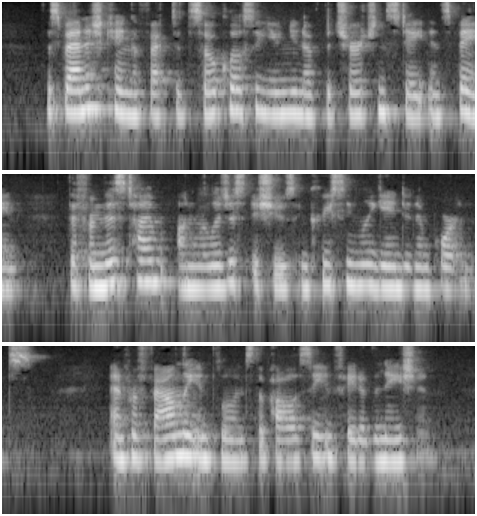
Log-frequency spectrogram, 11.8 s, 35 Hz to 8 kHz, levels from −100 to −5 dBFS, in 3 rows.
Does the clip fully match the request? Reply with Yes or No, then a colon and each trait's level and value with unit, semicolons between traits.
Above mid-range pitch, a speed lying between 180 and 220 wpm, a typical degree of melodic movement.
No: high, 210 Hz; average, 185 wpm; narrow, 2.0 semitones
